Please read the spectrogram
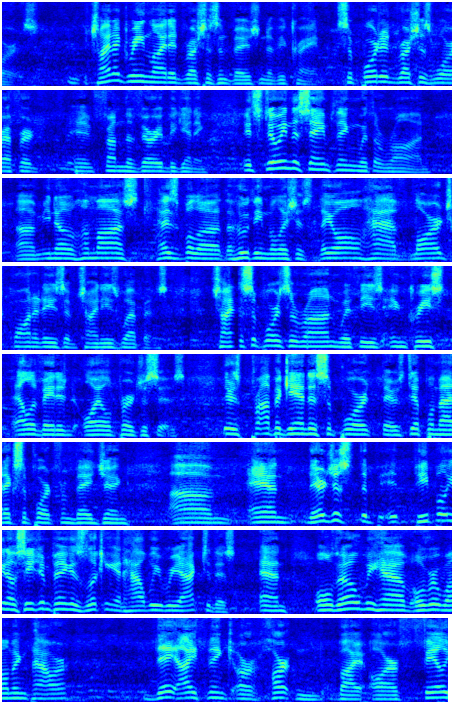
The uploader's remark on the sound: LIVE From CPAC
